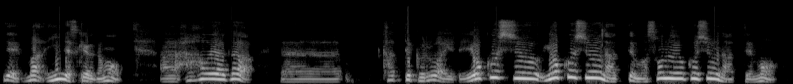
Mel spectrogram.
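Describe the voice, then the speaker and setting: A man's voice: sits high, big pitch swings, moderate pace, mellow, slightly rough. A man with a Kansai accent telling a rambling childhood story, full of stammered restarts and fillers. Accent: Kansai Japanese. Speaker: host of an internet talk show. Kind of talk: rambling solo monologue, storytelling. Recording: muffled live-stream audio.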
